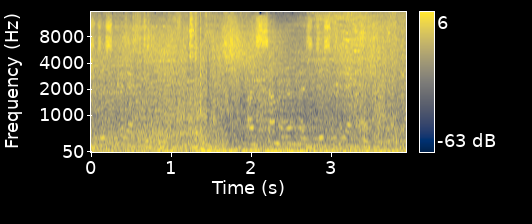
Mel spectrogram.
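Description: A structure explodes with a loud boom.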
